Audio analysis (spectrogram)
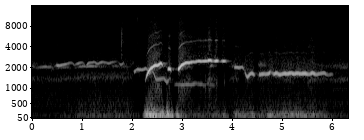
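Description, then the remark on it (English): A thin, breathy whistle from a person trying hard to whistle, with nothing much coming out, wavers unsteadily in pitch for several seconds, with rushes of air noise underneath as the whistler strains; no one speaks. “And she's like trying really hard to whistle, but like nothing's coming out. That's what my whistle sounds like.”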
